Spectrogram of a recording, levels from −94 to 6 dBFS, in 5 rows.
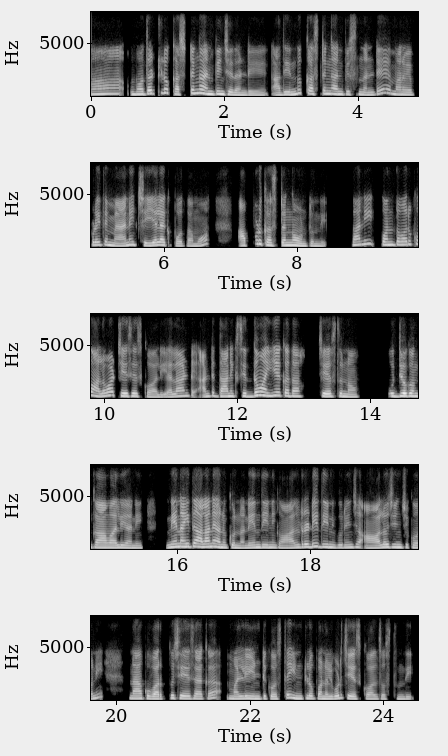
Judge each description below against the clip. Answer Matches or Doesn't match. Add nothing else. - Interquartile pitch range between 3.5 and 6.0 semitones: Matches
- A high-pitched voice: Matches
